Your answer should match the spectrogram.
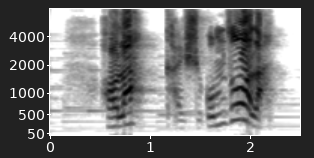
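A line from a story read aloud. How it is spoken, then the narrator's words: Loud. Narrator (Chinese): 驾驶员大声说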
